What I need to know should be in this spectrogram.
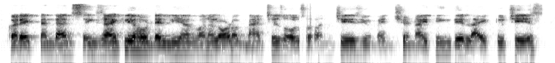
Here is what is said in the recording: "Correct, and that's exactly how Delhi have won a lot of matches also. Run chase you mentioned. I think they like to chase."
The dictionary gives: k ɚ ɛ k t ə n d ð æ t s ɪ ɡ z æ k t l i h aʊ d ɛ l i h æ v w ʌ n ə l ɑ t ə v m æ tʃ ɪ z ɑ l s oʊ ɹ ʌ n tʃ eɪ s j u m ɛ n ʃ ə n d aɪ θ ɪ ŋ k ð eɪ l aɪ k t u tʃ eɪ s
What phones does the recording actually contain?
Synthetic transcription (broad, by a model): k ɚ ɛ k t ə n d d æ t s ɪ ɡ z æ k t l i h aʊ d ɛ l i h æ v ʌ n ə l ɑ t ə v m æ tʃ ɪ z ɑ l s oʊ ɹ ʌ n tʃ eɪ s j u m ɛ n ʃ ə n d aɪ t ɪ ŋ k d eɪ l aɪ k t u tʃ eɪ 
